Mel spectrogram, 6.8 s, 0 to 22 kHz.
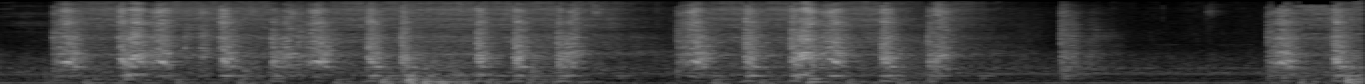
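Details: Bajaj Pulsar NS160 BS6 that starts only at full throttle: short cranking bursts catch briefly, then it dies as soon as the throttle is released, before reaching 4 on the rpm gauge; stalling at idle. Fuel pump suspected.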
